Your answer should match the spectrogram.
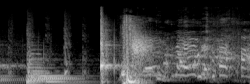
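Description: An edited-in sound effect: a sharp hit with a ringing, pitched tone that fades, then starts again. About a second in, a hand slaps the pool water with a splash, followed by voices.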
